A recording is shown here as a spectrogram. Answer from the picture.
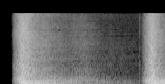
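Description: A whoosh sound effect with a deep low rumble under it. It swells up sharply about a quarter second in and fades away over the next second and a half.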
